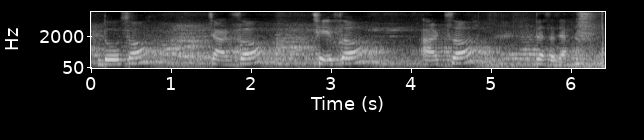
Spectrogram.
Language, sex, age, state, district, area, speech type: Maithili, female, 18-30, Bihar, Sitamarhi, rural, spontaneous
